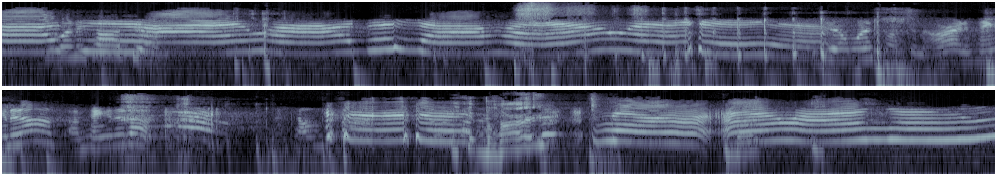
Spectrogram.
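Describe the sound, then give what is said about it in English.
A young boy, the speaker's son, heard over a phone call, wails loudly and continuously, a high, wavering, cat-like whine that rises and falls in long drawn-out cries with brief catches of breath between them. “Sounds like a cat.”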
